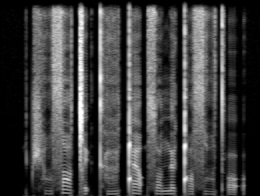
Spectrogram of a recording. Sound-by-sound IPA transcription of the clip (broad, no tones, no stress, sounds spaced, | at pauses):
t͡ʃʰ ɛ̤ sˤ ɛ ǀ ɪ ʔ kʰ a̤ ǃ æ ʔ sˤ ø n ə ǃ ə sˤ ɛ̤ tʼ ɔ ʔ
